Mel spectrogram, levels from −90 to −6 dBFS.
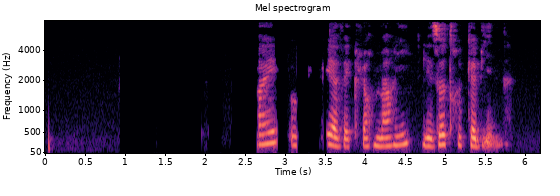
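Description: From 0.95 to 2.12 s the room tone under the speech gets pulled down hard, about 37 dB at its deepest, so the background keeps ducking out and coming back. That's background gated by the echo canceller: it heard the loudspeaker playing and clamped the mic until it let go.

Then the talker's own voice starts dropping out in chunks, at 2.4 to 2.69 s, 2.89 to 2.97 s and 3.17 to 3.57 s, sinking by something like 40 dB each time. It's likely speech suppressed in double talk, with the canceller unable to tell the near voice from the far-end echo and squashing both.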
